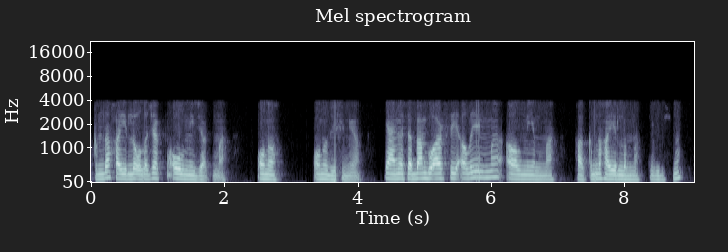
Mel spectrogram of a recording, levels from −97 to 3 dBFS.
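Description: Speech over a telephone-band G.711 path, with packet loss with the last packet repeated at 0.76–0.80, 3.64–3.66, 5.78–5.82 and 7.54–7.56 s: brief buzzing stutters where two packets repeat and small blips where one does, repeating the same sound, unlike silent dropouts or smooth concealment fades.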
